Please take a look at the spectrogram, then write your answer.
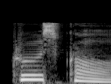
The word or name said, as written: cusco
